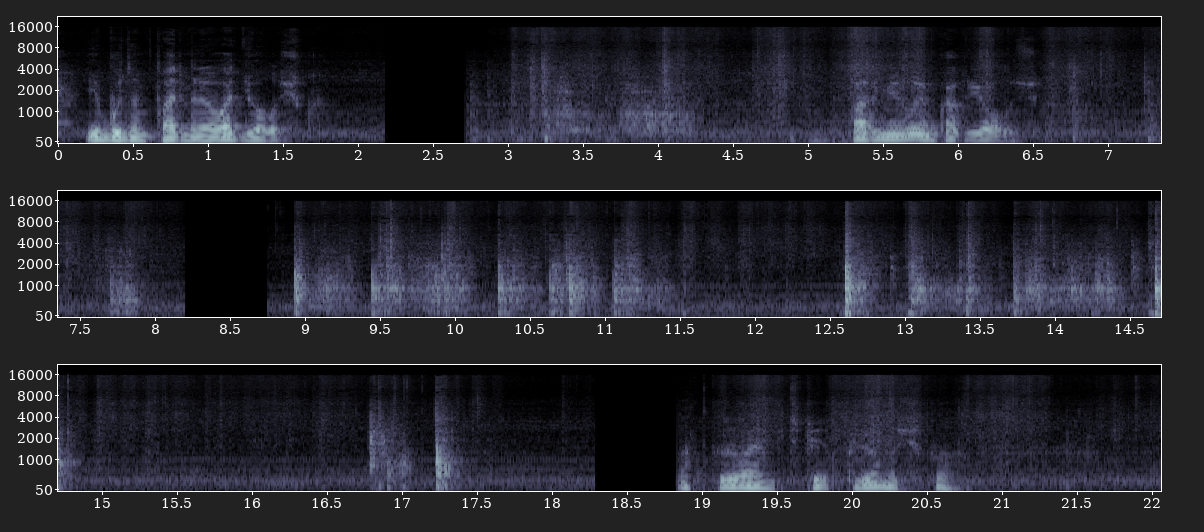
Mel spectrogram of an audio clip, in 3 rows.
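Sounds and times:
cling film crinkling: 0:03.0 - 0:08.2, 0:14.4 - 0:18.2, 0:19.1 - 0:22.0.

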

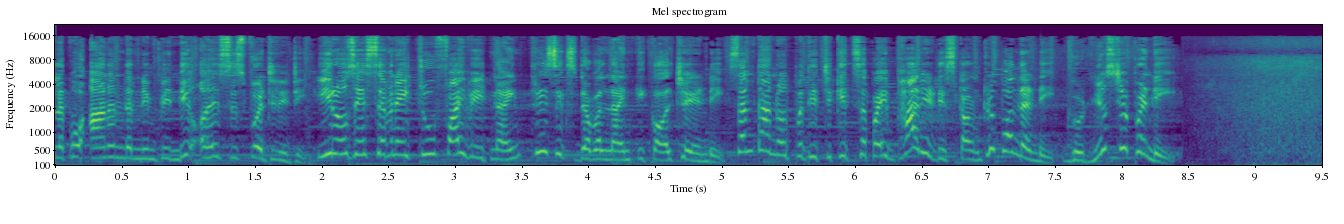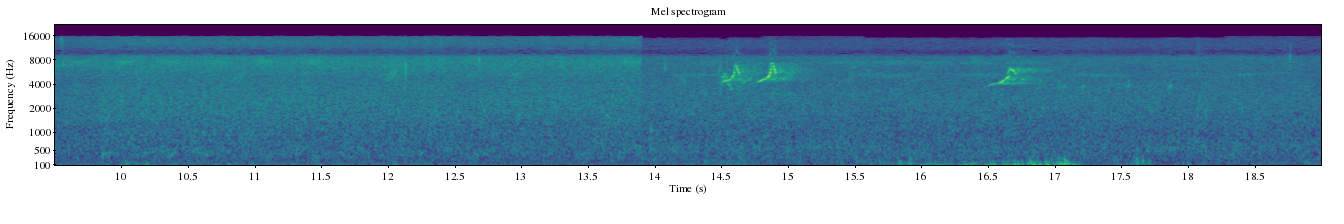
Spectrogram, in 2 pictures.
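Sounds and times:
water hissing: 0:08.5 - 0:14.0.

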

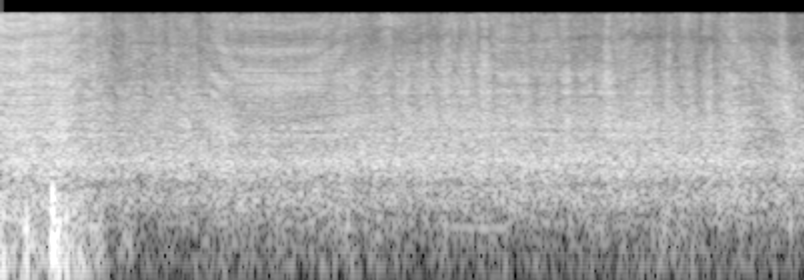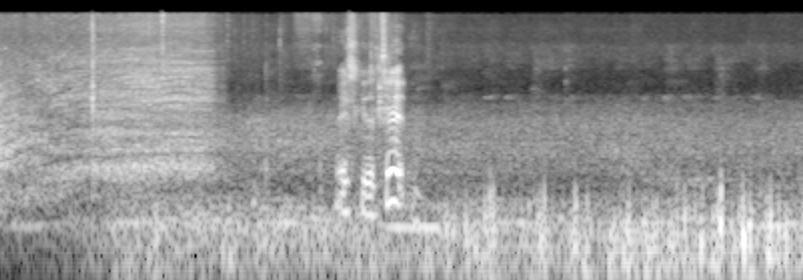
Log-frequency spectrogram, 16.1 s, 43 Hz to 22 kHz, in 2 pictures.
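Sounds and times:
gas torch hissing: 0:00.0 - 0:10.4.

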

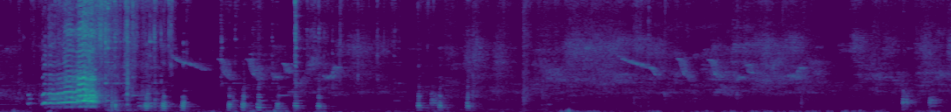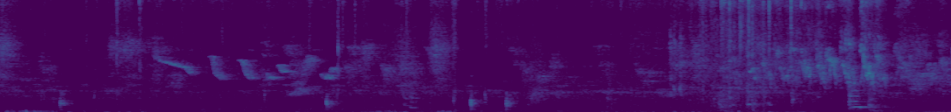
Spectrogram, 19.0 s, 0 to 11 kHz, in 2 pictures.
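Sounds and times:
chickens clucking: 0:00.0 - 0:07.4, 0:08.0 - 0:18.5.

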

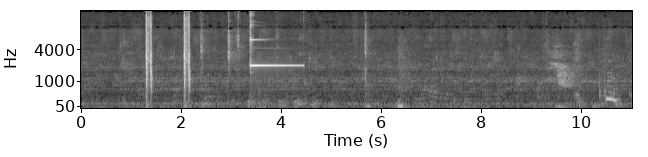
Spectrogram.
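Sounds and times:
sharp clicks: 0:01.3 - 0:02.2
bright bell ding: 0:03.4 - 0:04.5.

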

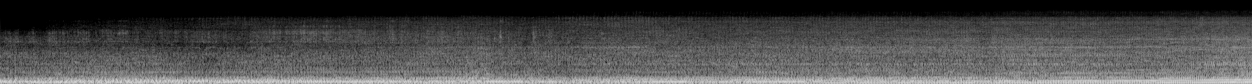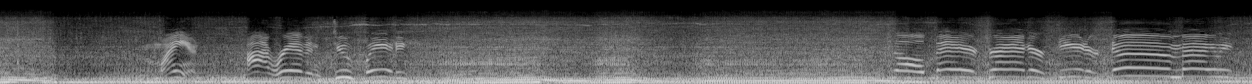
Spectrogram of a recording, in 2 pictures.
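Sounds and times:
atv engine running: 0:00.0 - 0:25.0
tyre and ride noise: 0:00.0 - 0:25.0.

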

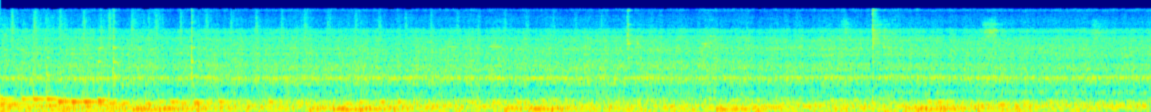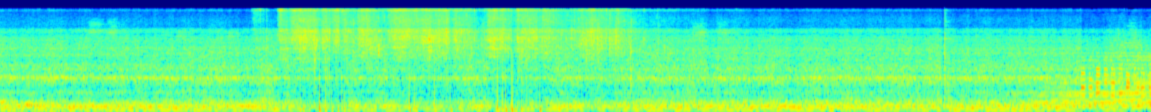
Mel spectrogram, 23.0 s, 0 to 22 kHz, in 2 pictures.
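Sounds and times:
thin steady whine: 0:00.0 - 0:14.3, 0:21.2 - 0:23.0
water boiling in a pot: 0:14.0 - 0:20.6.

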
